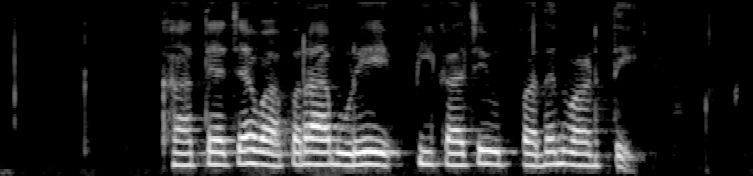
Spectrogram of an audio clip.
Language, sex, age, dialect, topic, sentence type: Marathi, female, 25-30, Standard Marathi, agriculture, statement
